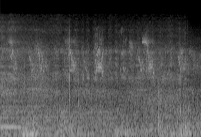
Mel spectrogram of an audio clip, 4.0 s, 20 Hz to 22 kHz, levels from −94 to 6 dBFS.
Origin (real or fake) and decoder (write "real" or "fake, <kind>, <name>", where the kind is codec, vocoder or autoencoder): real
